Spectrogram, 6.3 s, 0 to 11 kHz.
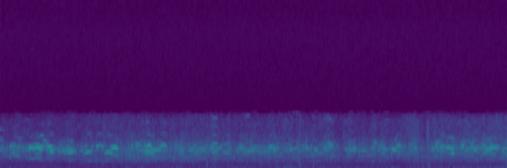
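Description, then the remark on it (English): A flock of Canada geese at the edge of a cornfield honks continuously as some fly off, many overlapping calls forming a dense, steady clamor, with no one talking; the closest geese are about 100 feet away. “The closest Canadian geese, there's three of them.”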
